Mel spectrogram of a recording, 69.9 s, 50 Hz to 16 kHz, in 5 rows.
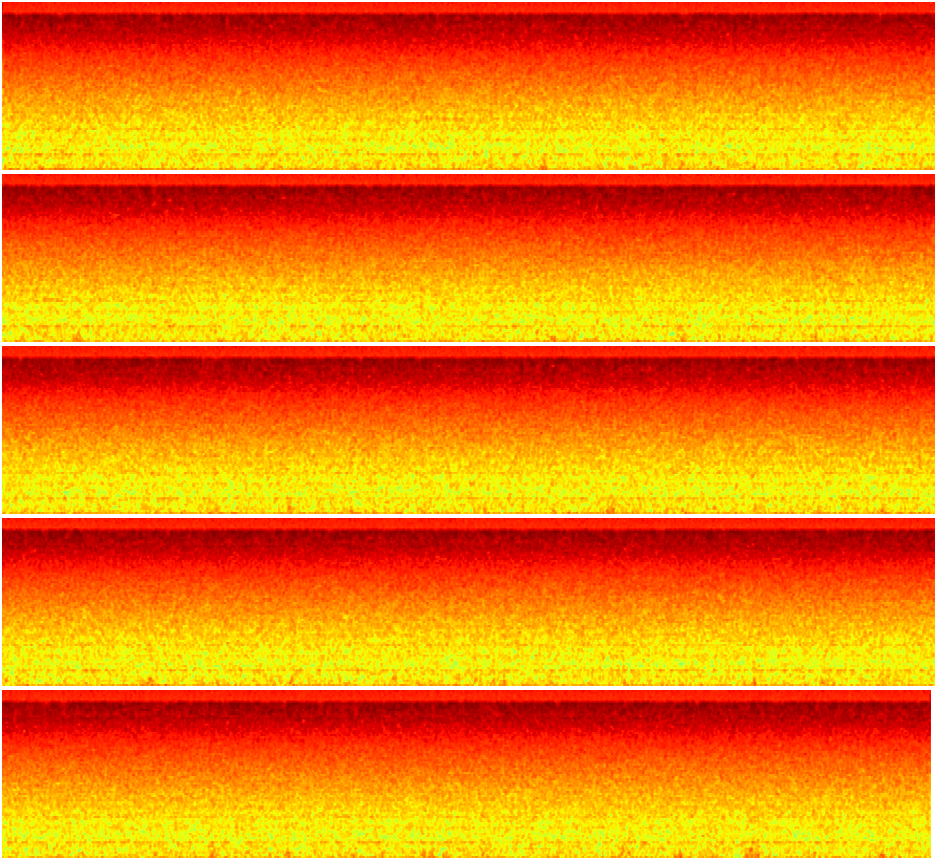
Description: BOB-avond beeld- en oordeelsvormende sessies 16 januari 2025 19:30:00, Gemeente Leusden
